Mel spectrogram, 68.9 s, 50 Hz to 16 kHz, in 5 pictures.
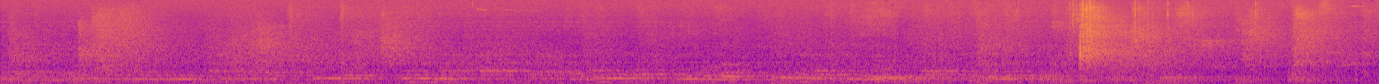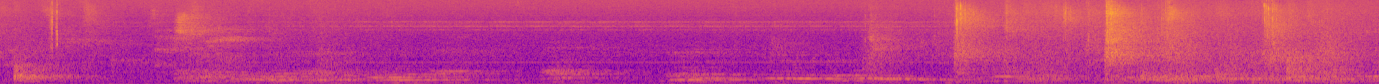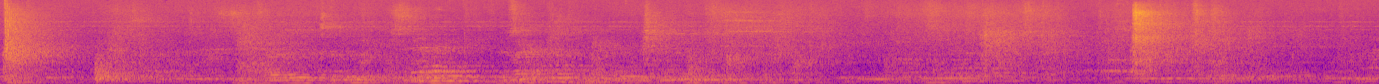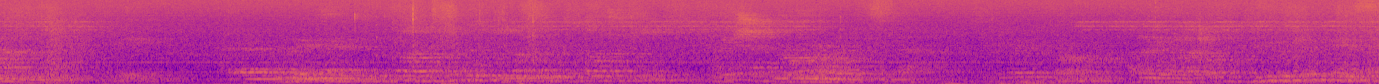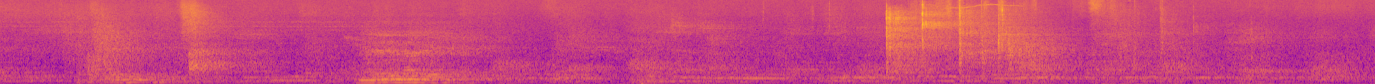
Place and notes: Tsadok ha-Cohen St, Tel Aviv-Yafo, Israel - CCA, Tel Aviv
CCA, contemporary center of art. Tel Aviv.
22 March 2019, 12:00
